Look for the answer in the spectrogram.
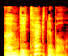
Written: undetectable

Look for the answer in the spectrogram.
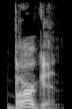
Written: bargain

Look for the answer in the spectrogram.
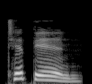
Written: tip-in

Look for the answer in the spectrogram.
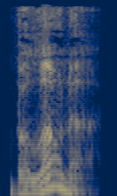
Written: bologna

